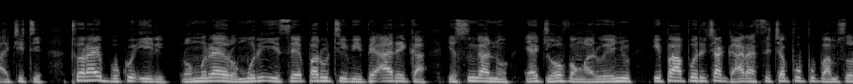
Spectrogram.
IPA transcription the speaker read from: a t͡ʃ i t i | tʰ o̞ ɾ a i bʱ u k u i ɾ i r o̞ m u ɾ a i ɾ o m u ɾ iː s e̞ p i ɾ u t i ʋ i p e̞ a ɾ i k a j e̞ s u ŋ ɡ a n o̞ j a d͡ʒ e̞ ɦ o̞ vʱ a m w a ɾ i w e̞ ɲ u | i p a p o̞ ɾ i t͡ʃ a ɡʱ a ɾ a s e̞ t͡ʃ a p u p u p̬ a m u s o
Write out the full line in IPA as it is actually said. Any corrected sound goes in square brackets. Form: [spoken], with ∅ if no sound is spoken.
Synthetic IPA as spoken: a t͡ʃ i t i | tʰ o̞ ɾ a i bʱ u k u i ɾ i r o̞ m u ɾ a i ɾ o m u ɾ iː s e̞ p [a] ɾ u t i ʋ i p e̞ a ɾ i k a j e̞ s u ŋ ɡ a n o̞ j a d͡ʒ e̞ ɦ o̞ vʱ a m w a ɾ i w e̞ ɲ u | i p a p o̞ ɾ i t͡ʃ a ɡʱ a ɾ a s e̞ t͡ʃ a p u p u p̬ a m u s o

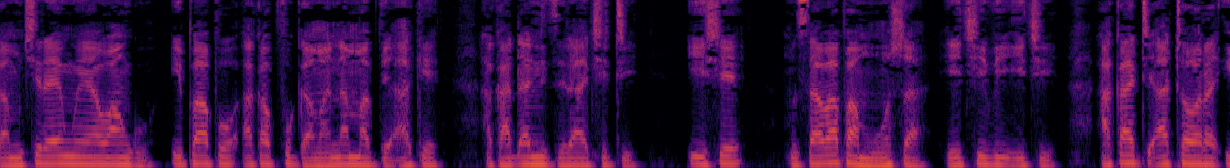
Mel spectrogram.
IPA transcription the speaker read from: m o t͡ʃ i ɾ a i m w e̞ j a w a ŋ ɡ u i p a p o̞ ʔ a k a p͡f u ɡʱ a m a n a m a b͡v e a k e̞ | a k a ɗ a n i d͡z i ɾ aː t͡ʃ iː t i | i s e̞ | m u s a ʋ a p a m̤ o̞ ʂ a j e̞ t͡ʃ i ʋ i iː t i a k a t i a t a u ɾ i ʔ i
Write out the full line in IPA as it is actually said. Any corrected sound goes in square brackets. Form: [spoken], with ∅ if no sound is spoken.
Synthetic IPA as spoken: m [u] t͡ʃ i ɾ a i m w e̞ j a w a ŋ ɡ u i p a p o̞ ʔ a k a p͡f u ɡʱ a m a n a m a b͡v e a k e̞ | a k a ɗ a n i d͡z i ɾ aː t͡ʃ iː t i | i [ʃ] e̞ | m u s a ʋ a p a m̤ o̞ ʂ a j e̞ t͡ʃ i ʋ i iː [t͡ʃ] i a k a t i a t a u ɾ [a] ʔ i

